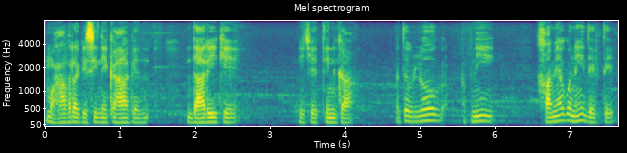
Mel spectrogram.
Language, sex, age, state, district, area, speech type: Urdu, male, 30-45, Bihar, Khagaria, rural, spontaneous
